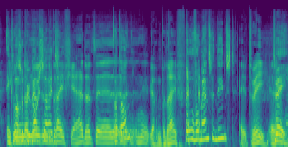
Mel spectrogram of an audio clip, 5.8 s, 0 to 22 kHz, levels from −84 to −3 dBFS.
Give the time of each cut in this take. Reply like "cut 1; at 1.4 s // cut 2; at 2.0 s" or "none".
cut 1; at 3.7 s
